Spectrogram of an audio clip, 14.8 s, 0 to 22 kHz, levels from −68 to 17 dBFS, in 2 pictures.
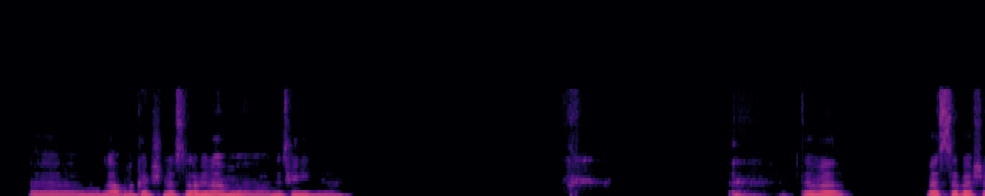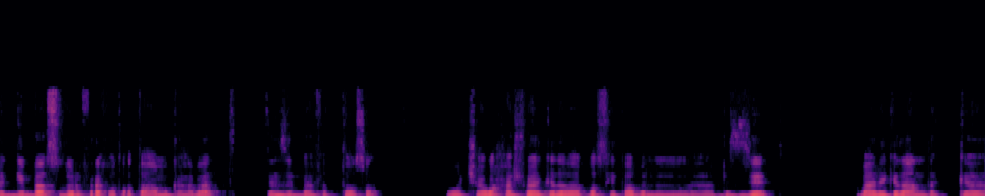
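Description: A skip ahead at 2.14 s in this speech clip drops roughly 300 ms of audio, with playback jumping straight to later material that was already buffered. The two sides are joined with no gap, which fits an overflowing jitter buffer discarding a backlog.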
